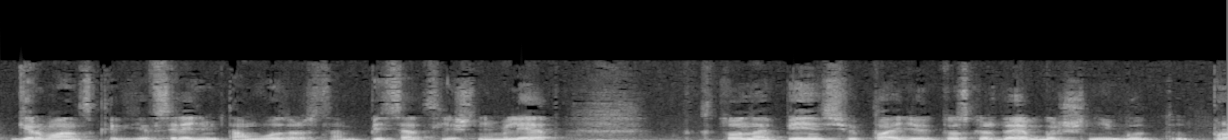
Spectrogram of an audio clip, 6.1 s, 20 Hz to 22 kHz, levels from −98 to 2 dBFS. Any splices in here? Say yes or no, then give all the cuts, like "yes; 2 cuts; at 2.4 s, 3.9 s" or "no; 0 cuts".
no; 0 cuts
